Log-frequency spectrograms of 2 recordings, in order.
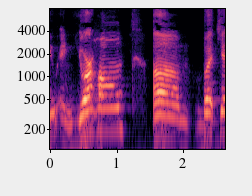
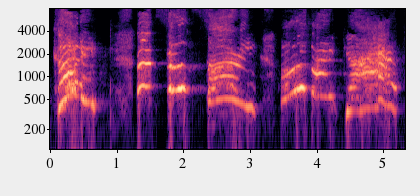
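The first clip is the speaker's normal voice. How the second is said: much higher, loud crying wail of an apology, slowed on oh my God; sobbing apology; 8 dB louder, slower than usual. Retold or imitated. Owner reenacts sobbing apology to her declawed cat, a loud high wail. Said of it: "bawled my eyes out".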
